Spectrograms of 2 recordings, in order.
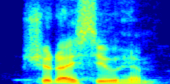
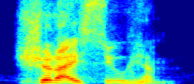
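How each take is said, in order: First: Muttered aside. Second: Said in the usual way. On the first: Real, not acted. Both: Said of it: "repeats question to himself".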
